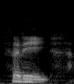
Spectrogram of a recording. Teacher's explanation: there's a tendency for the vowel to get lengthened instead, even though it's the R sound that should have been lengthened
